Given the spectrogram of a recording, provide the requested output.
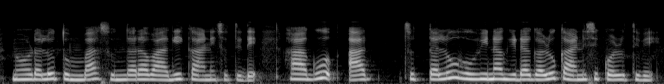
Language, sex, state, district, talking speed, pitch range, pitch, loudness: Kannada, female, Karnataka, Belgaum, 90 wpm, 220-245 Hz, 230 Hz, -19 LUFS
